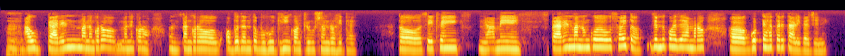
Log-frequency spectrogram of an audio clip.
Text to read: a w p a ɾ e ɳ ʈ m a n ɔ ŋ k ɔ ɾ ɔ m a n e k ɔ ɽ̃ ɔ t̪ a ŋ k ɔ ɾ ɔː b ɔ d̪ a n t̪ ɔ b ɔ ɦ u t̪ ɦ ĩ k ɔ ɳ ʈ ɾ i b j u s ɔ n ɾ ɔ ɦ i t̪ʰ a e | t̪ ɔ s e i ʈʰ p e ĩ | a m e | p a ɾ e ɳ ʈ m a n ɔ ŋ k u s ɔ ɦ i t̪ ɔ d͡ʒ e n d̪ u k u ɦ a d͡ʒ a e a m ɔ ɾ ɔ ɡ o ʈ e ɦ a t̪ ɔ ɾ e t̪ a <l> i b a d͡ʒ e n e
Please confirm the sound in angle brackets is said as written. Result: no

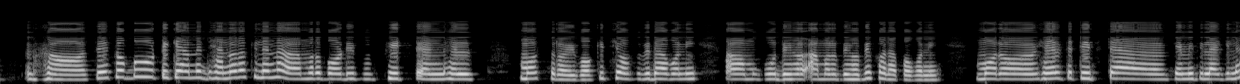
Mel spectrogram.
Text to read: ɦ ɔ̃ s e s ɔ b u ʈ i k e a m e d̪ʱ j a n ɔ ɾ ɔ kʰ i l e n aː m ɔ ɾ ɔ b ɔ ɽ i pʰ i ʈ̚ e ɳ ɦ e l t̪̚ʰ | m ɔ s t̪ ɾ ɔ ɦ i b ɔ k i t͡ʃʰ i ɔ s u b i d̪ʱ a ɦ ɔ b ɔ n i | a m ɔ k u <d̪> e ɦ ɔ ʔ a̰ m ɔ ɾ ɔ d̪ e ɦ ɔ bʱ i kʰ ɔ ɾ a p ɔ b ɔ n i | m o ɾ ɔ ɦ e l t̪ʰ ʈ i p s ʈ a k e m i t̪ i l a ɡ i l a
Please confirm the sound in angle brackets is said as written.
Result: yes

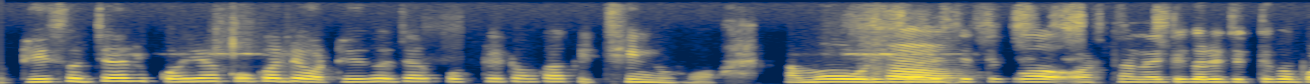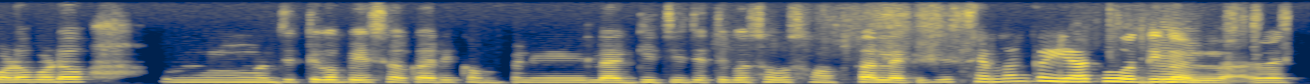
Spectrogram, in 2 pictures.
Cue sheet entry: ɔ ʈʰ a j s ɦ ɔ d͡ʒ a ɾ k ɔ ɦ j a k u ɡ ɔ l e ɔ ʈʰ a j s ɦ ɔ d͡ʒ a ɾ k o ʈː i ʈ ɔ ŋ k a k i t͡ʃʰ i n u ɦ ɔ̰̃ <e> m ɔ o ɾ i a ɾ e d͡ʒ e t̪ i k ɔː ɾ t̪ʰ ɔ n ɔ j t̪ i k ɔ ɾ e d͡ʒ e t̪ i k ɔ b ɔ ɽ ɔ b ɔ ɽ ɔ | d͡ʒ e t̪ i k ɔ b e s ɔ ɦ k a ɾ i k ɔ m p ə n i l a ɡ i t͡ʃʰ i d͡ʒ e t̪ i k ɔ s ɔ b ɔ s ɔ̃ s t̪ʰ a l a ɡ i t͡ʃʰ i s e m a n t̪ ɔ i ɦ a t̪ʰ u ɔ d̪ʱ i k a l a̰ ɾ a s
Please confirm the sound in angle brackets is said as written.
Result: no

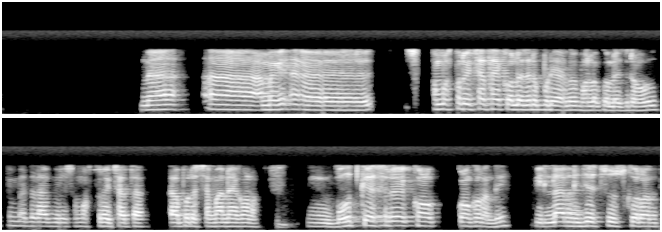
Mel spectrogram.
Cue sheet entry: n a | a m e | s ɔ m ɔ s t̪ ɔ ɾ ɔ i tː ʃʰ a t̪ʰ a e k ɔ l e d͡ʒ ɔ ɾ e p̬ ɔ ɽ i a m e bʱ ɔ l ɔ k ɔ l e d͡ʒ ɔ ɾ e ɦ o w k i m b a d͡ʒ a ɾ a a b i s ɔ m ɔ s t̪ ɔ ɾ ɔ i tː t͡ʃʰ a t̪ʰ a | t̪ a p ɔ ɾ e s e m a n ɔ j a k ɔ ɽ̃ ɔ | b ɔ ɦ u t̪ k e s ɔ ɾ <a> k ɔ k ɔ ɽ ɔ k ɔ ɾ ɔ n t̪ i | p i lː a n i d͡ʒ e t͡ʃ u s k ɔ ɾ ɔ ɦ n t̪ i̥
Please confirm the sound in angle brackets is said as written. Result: no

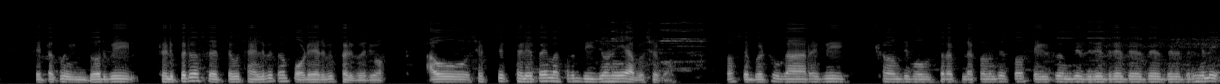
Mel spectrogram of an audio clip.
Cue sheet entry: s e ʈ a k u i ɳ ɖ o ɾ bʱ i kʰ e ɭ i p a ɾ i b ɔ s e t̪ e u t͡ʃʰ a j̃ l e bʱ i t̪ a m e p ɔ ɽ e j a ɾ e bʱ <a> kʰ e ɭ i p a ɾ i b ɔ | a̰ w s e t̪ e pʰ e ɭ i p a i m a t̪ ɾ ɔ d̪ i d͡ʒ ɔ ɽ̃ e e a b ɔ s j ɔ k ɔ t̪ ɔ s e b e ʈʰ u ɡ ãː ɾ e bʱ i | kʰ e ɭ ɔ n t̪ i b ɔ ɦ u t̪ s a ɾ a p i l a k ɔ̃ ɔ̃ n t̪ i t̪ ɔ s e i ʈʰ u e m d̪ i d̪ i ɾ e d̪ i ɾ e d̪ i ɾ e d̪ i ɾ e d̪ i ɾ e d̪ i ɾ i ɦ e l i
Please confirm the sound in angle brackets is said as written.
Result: no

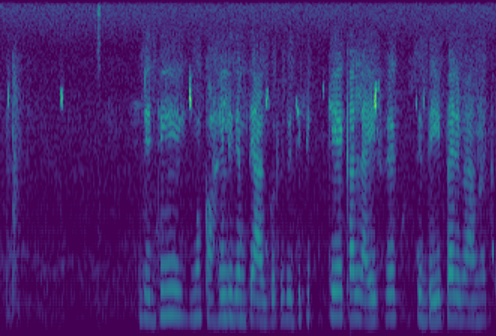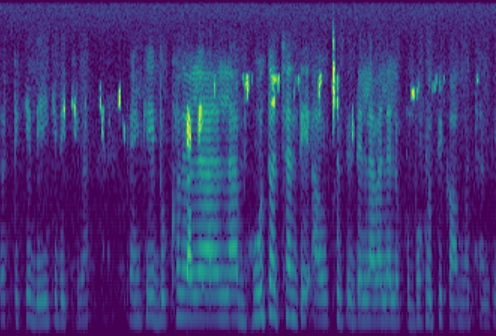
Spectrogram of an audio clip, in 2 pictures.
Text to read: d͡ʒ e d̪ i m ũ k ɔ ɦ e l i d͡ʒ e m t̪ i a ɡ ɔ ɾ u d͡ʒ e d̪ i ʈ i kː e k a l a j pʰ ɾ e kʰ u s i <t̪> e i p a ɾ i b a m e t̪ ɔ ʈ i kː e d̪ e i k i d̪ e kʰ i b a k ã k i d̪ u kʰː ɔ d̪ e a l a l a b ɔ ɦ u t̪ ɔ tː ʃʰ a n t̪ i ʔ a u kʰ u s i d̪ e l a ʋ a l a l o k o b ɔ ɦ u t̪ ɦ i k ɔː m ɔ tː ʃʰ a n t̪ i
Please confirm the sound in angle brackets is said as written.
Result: no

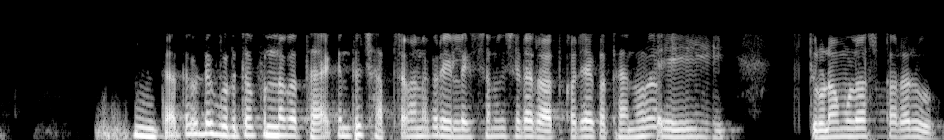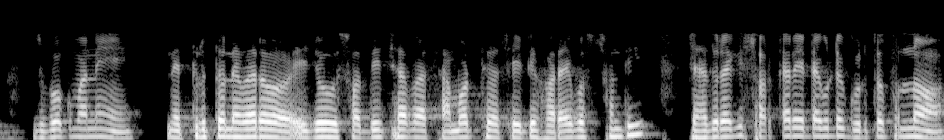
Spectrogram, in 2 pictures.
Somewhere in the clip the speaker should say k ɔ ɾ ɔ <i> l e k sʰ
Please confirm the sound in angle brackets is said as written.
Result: yes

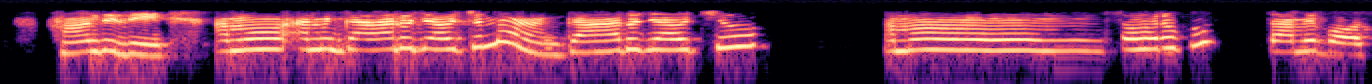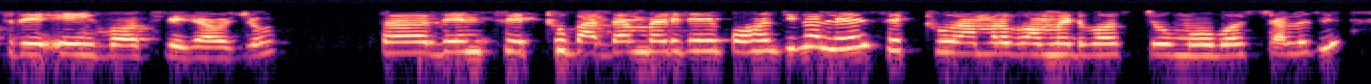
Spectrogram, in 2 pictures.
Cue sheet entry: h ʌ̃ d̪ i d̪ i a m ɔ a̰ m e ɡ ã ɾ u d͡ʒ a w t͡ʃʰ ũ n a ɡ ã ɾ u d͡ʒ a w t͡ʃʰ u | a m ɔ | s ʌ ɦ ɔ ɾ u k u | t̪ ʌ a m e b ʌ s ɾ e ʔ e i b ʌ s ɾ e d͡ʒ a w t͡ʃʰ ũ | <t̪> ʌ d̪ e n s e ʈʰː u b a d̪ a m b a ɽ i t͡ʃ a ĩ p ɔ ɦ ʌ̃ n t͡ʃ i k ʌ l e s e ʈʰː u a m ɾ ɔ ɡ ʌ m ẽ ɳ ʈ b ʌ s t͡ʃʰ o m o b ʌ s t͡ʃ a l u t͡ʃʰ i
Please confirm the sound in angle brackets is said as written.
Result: yes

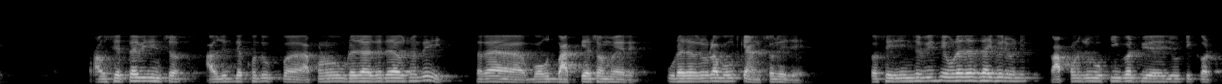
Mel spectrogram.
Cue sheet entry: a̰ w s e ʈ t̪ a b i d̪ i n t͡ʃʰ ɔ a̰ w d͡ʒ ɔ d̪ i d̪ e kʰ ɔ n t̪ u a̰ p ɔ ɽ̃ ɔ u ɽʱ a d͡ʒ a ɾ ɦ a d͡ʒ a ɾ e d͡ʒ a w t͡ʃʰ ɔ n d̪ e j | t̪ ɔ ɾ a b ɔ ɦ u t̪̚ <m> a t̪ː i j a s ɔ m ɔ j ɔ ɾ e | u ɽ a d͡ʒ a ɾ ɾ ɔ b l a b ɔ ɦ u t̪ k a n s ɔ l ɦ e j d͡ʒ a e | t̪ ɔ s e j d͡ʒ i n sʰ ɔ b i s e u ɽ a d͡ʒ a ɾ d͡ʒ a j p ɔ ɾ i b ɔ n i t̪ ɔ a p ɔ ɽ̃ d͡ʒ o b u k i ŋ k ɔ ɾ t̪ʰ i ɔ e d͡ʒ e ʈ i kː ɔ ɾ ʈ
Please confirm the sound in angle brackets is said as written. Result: no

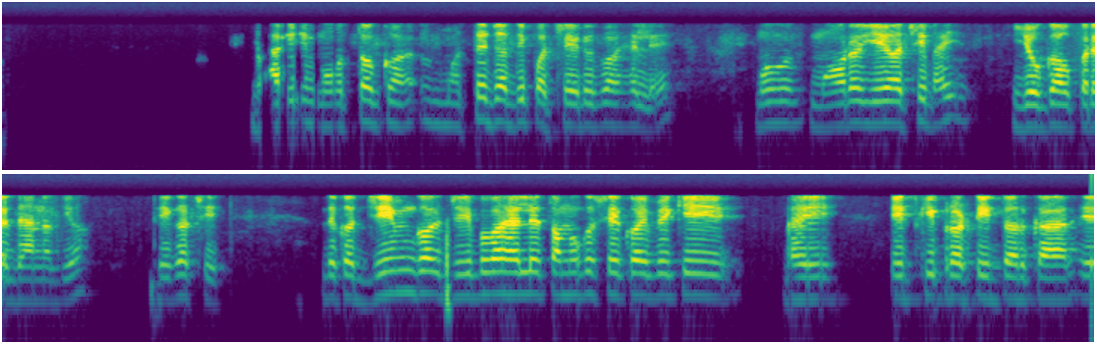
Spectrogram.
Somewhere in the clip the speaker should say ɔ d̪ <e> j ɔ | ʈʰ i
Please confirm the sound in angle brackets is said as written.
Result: no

